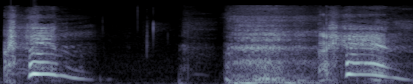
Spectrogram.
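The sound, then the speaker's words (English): A person does a theatrical, voiced imitation of a famous singer coughing: two loud bursts with sliding vocal tones, separated by a short pause. “Yeah, I can also do other famous actors coughing if you want.”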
